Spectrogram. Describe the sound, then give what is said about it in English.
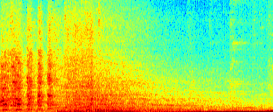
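The engine of a car bought used rumbles, opening with a few rough, choppy bursts before settling into a steady low drone as the car is driven out to find a used shoe organizer. No one speaks. “did you buy this car new?”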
